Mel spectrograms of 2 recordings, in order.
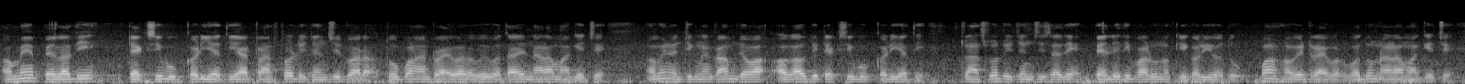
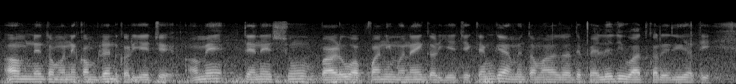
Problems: constant background noise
